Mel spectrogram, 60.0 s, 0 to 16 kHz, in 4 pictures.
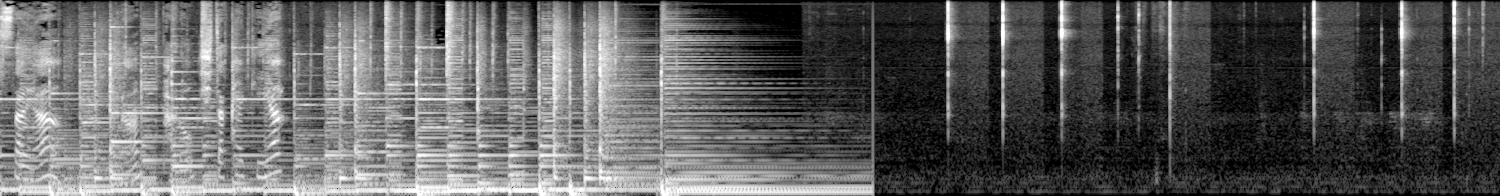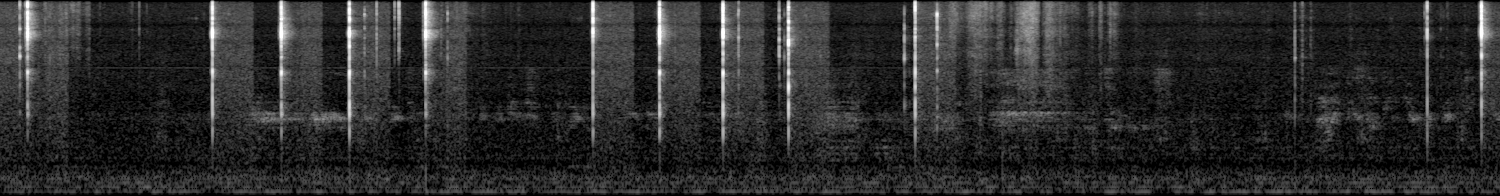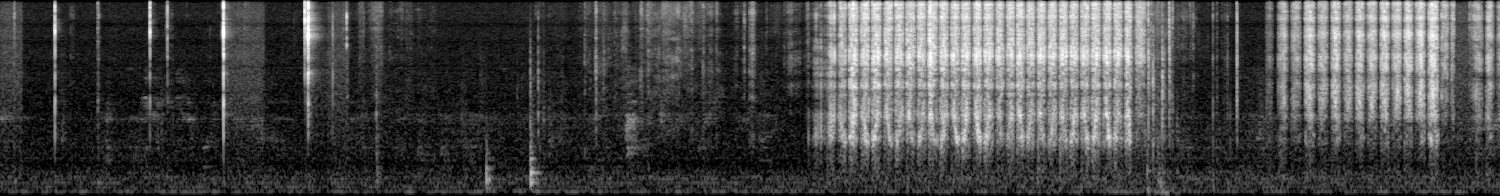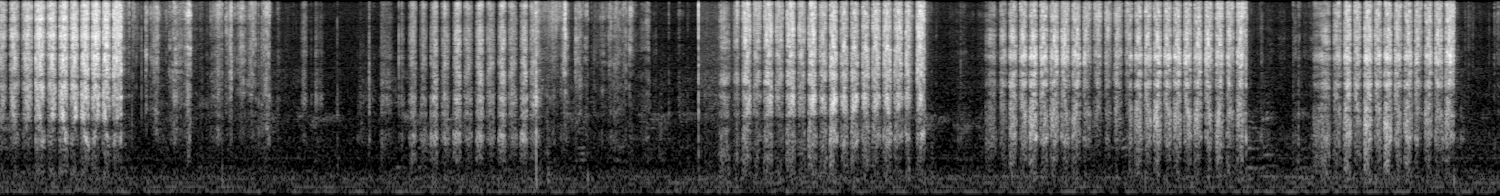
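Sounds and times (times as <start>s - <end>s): nail file rasping: 38.1s - 41.6s, 42.7s - 47.7s, 52.2s - 54.3s, 54.9s - 57.5s, 58.2s - 59.6s.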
